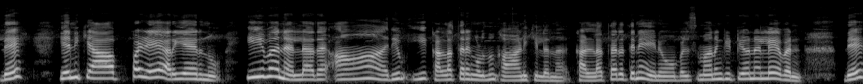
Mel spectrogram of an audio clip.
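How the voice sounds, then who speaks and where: Woman doing a taunting young guy in a family fight, sharp and scolding, talks up high. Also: moderate pace, lightly acted. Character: angry scolding young man in a family quarrel.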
